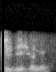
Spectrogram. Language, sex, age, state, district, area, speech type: Urdu, male, 30-45, Uttar Pradesh, Rampur, urban, conversation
